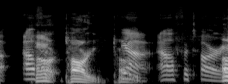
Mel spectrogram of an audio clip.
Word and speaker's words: Tauri: Tari or Tori? Tari.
